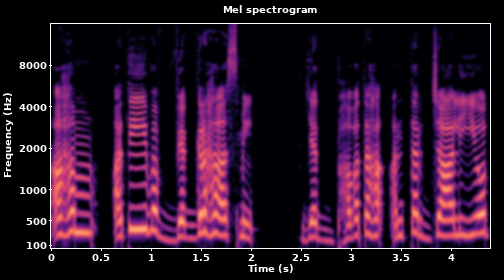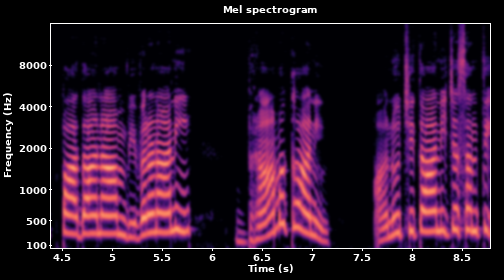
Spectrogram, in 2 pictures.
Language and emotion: Sanskrit, angry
